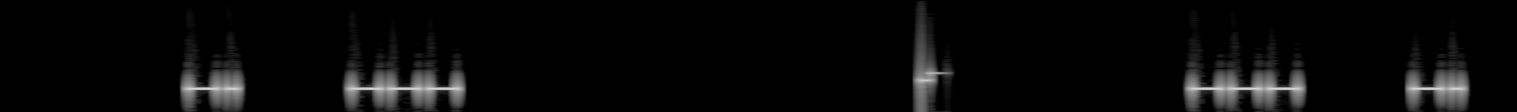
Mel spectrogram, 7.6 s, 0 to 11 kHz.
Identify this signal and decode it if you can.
Morse code, heard as a keyed tone, about 25 wpm, spaced as for 12 wpm, 700 Hz. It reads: NO ON
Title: 4x Character Spacing - Top 100 Words - 25wpm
